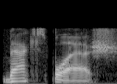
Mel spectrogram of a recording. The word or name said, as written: backsplash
